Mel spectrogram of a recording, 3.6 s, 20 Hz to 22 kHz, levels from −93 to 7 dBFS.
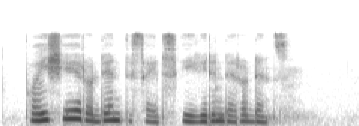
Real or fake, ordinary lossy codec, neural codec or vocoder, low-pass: real; none; none; 7.2 kHz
